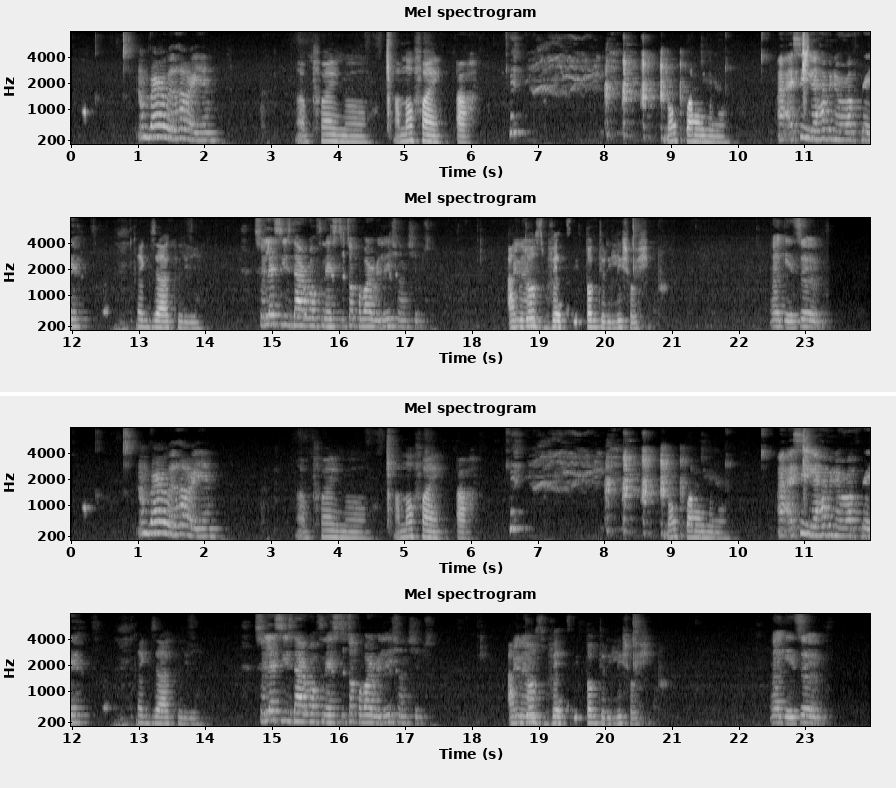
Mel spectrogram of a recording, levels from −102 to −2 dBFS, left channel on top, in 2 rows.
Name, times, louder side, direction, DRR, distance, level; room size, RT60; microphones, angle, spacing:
voice 1, 0.8-2.2 6.6-9.0 10.6-12.1 14.8-17.2 18.6-19.0 22.5-23.3, left 2 dB, 45° left, 1.8 m, -36 dB
voice 2, 3.4-6.1 8.9-9.9 11.0-11.1 13.0-13.9 18.5-19.4 19.7-20.6, left 8 dB, 75° left, 0.4 m, -33 dB
8.4 x 5.4 x 5.5 m
head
